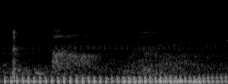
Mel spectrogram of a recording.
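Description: A motorcycle engine rumbles steadily while riding home, captured by a camera mounted on the bike, with a pulsing low throttle note and wind noise over it.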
